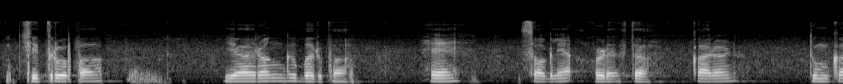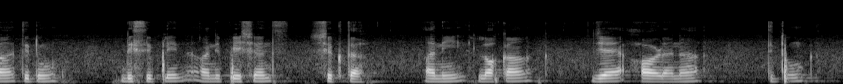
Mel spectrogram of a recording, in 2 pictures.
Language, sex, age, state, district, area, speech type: Goan Konkani, male, 18-30, Goa, Salcete, urban, spontaneous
